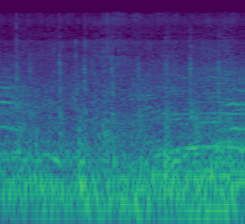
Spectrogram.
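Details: Raging cattle, hard to control, giving low, drawn-out harmonic moos under a steady rumble, with men's voices talking nearby.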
